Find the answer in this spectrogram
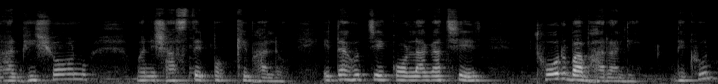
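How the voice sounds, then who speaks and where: A woman hosts a casual cooking demonstration in her home kitchen, chatting through each step as she cooks. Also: lowish voice. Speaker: cooking channel host. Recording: loud kitchen frying noise. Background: sizzling frying and clattering pots.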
